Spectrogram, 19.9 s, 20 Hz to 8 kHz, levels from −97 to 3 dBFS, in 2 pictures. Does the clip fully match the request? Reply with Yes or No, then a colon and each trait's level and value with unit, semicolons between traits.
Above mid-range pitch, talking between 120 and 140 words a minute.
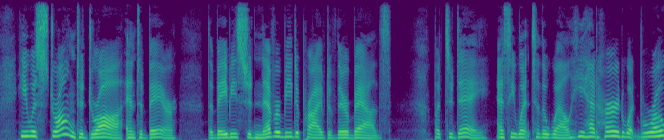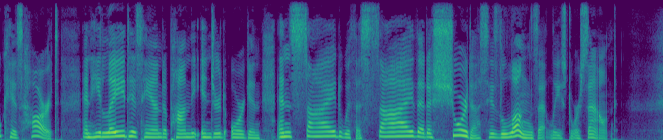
No: high, 205 Hz; average, 170 wpm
